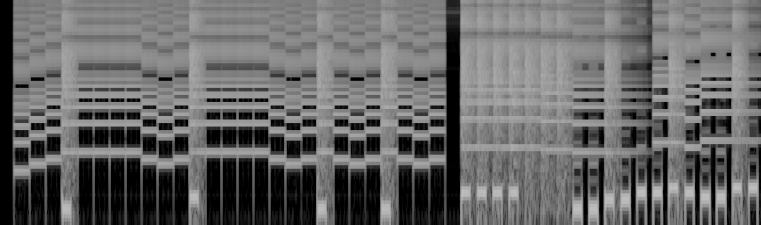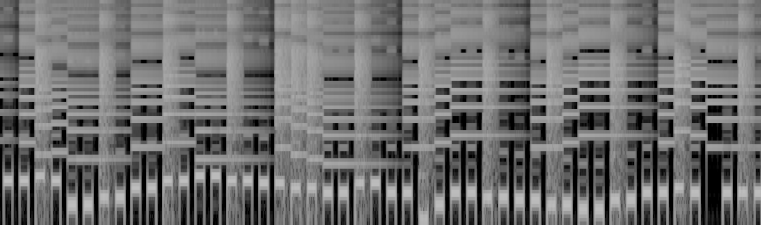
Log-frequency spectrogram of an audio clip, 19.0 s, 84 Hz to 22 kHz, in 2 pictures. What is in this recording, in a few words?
Piano Concerto #1 in B-Flat Minor; Chaikovsky's; Mvmnt. 1 (Beginning); Warp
